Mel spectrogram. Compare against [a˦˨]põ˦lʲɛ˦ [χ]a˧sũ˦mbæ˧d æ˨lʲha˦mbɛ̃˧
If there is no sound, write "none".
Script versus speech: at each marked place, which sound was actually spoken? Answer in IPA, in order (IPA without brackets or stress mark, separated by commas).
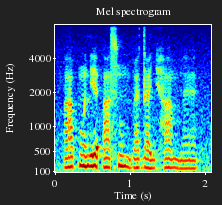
a˨˦, ʔ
